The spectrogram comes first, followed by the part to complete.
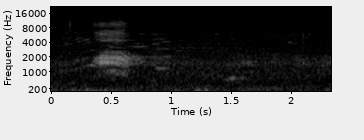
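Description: A crow gives a single short caw about half a second in.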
